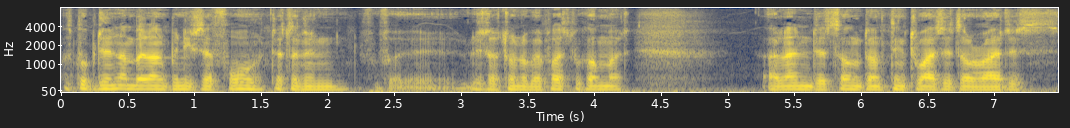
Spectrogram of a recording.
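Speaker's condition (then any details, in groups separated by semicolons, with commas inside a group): Parkinson's disease; symptoms initially ignored, brainstem and movement affected, fine motor decline, shrinking handwriting; says speech, cognition and memory not affected by Parkinson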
